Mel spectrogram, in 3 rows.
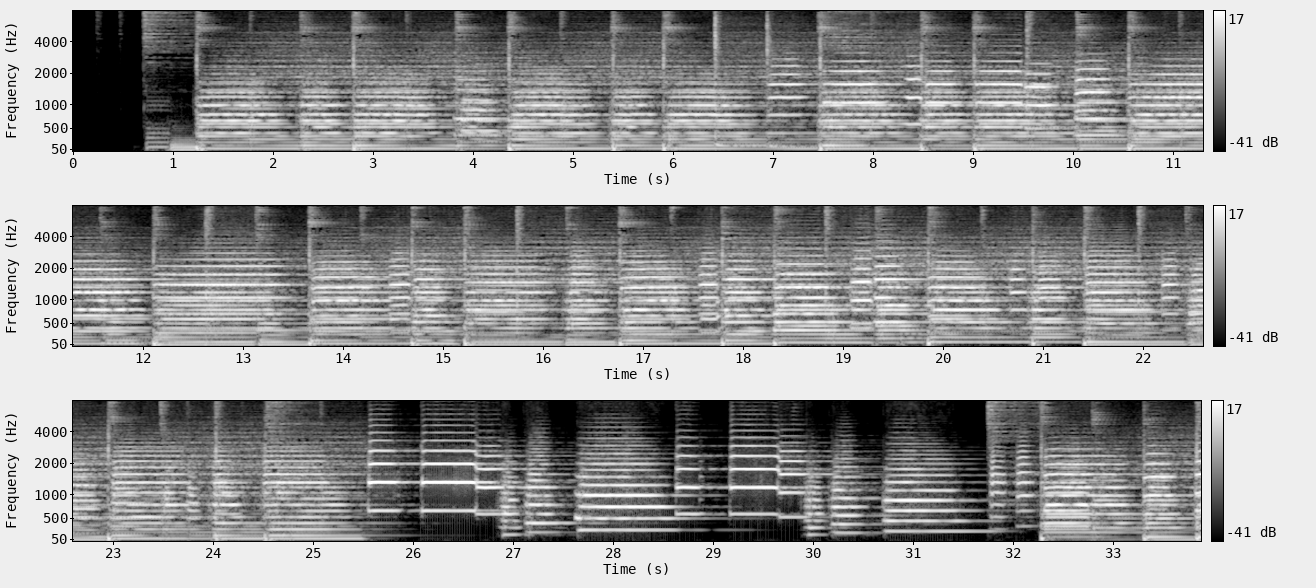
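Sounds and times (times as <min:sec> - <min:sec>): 
pastorale played in brass: 0:01.2 - 0:33.8.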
